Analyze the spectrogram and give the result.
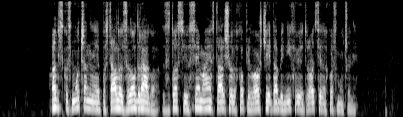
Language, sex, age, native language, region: Slovenian, male, 18-29, Slovenian, Coastal Karst region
